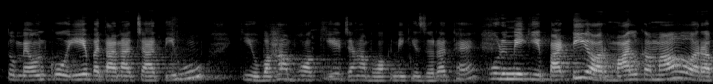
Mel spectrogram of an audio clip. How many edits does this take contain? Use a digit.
1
